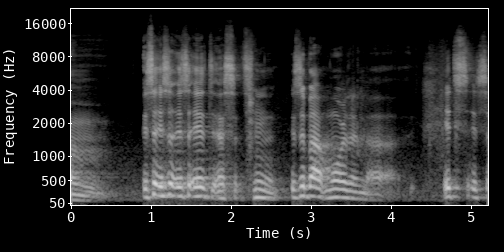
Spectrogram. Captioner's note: stutters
